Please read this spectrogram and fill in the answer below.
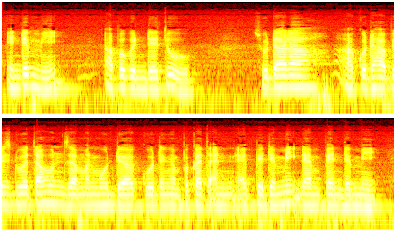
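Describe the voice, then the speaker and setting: A man's voice: mid-range voice, little pitch movement, normal speed, close to an everyday voice. Man acting as young Malaysian housemate, muffled sound. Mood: puzzled. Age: young adult. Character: curious young male housemate, chatty with friends. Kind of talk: scripted amateur animation dialogue.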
